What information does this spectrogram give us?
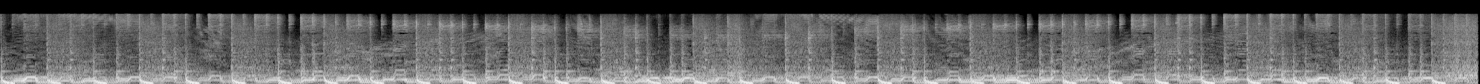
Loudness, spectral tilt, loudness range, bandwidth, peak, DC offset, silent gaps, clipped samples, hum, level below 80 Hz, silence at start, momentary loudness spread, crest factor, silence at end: -11 LUFS; -5 dB/octave; 0 LU; 11.5 kHz; 0 dBFS; 2%; none; under 0.1%; none; -14 dBFS; 0 s; 3 LU; 10 dB; 0 s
